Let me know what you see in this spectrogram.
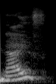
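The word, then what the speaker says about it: knife: silent है यह है नाइफ नाइफ में के साइलेंट है ये इसको पढ़ेंगे वाक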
